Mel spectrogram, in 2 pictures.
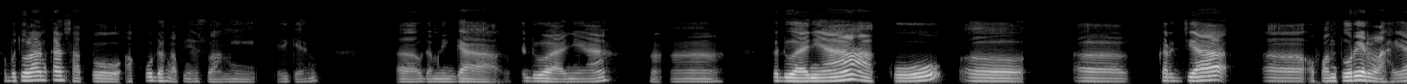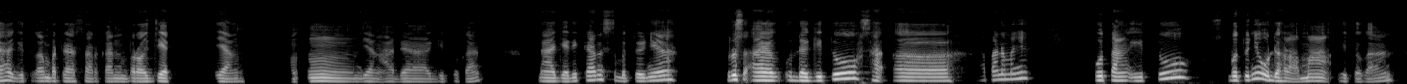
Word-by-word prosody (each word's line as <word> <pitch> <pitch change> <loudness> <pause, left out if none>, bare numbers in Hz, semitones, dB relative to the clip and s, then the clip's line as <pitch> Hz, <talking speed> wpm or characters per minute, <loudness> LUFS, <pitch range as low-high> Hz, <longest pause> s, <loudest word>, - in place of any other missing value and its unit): Kebetulan 180 +4 +2
kan 200 -1 +3
satu, 140 -4 -5
aku 140 +6 -7
udah 165 - -1
enggak 150 - -10
punya 135 0 -13
suami, 120 -2 -13 0.2
jadi 125 +3 -17
kan, 125 +1 -16 0.9
eee, 125 -1 -6
udah 130 -1 -10
meninggal. 130 -3 -4 0.3
Keduanya 145 +2 -3 0.4
heeh, 130 +2 -10 0.6
keduanya 155 -1 +5 0.4
aku, 160 +10 +2 0.2
eee 150 -3 0 0.6
eee, 145 -2 -4 0.4
kerja, 175 +4 +4 0.4
eee, 150 -2 -4
volunteer 175 +6 +5
lah 135 -5 0
ya 165 +7 -3
gitu 145 0 -11
kan 150 - -5
berdasarkan 140 -2 -7
project 140 +1 0 0.4
yang 140 -1 -6 0.7
mmm, 145 -3 -2
yang 140 -1 -9
ada 135 -1 -10
gitu 130 +1 -19
kan. 140 +7 -12 0.6
Nah, 150 -1 0
jadi 150 +2 -2
kan 200 +2 +1
sebetulnya 175 +6 -1 0.5
terus, 215 +2 +5
eee, 190 -1 +5
udah 180 -2 +3
gitu 245 +11 +6
sa 180 -3 -5
eee, 170 -1 +1 0.4
apa 205 +2 -8
namanya, 250 +5 -1 0.7
hutang 190 -2 +2
itu 255 - 0 0.2
sebetulnya 195 +7 0
udah 170 -5 +2
lama 160 +2 -3
gitu 140 -3 -12
kan. 160 +9 -10
150 Hz, 115 wpm, -22 LUFS, 140-180 Hz, 0.9 s, gitu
